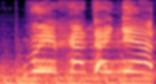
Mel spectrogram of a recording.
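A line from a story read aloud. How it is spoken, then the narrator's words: Yelled in face. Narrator (Russian): заорала она прямо ему в лицо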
